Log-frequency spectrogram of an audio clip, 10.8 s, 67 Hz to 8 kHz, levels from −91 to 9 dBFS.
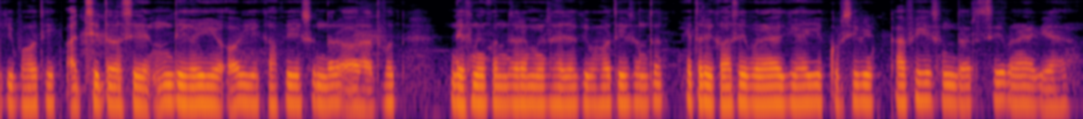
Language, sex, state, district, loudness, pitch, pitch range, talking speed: Hindi, male, Bihar, Begusarai, -24 LUFS, 130 Hz, 125-130 Hz, 225 wpm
